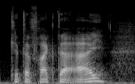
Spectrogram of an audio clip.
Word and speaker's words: Cataphractii: Alors il y a tout d'abord l'armure Cataphractii, que les Américains prononcent parfois Cataphracta Eye. Je pense que Cataphractii sonne un peu mieux et un peu plus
